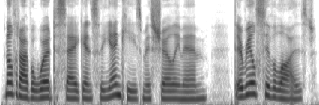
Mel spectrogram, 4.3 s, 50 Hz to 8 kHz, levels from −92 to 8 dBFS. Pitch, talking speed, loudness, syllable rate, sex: 195 Hz, 225 wpm, -19 LUFS, 6.6 syllables/s, female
